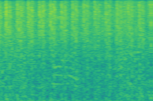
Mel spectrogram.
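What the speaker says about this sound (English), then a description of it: "This guy shot me through the wall." Rapid gunfire in an Apex Legends firefight, with a dense, continuous burst of shots through a wall at close range, loud and steady throughout with a faint voice mixed in.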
